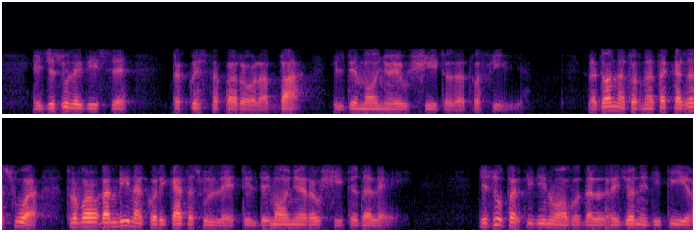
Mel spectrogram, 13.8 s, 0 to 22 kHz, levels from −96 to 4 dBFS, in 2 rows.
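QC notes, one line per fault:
Throughout, GSM full-rate codec: the speech has the plainly audible buzzy, gravelly roughness of this coder, which rebuilds the voice from a vocal-tract filter excited by sparse, evenly spaced pulses instead of the real waveform. The thinned excitation causes the grain, and the band is narrowed to roughly 200 Hz to 3.5 kHz, so the sound is dull and boxy. The coarseness fits a 13 kbps GSM link.
7.78–7.9 s, 9.54–9.62 s and 12.88–12.99 s, lost GSM frames: three short dropouts of about 100 ms, 60 ms and 80 ms, where the decoder repeats the last good frame and produces a brief rough, metallic ring instead of speech. The first falls after "a casa sua trovò" and before "bambina coricata sul letto", the second after "coricata sul letto il" and before "era uscito da lei", and the third after "partì di nuovo".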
